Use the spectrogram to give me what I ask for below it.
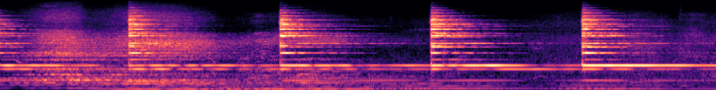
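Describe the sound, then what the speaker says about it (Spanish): Church bells ring out in steady, clanging strikes about every two seconds, each leaving a long, shimmering metallic hum that overlaps the next toll. "Muchas de esas campanas tienen nombre."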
